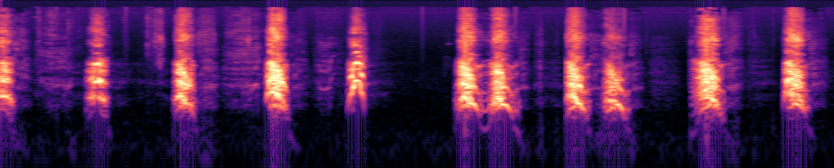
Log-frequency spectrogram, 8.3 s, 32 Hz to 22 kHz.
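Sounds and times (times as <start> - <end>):
dog barking: 0.0 - 3.8, 4.6 - 8.2.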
